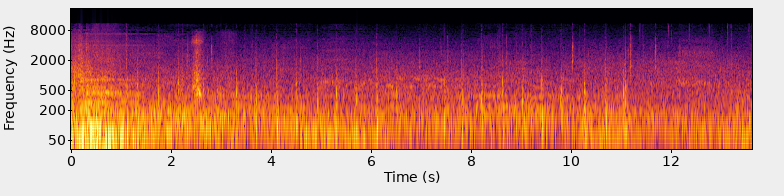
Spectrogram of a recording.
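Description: Footsteps tread over wooden planks and stone.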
